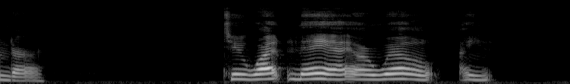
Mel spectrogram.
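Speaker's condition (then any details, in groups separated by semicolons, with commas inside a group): Cerebral palsy; diagnosed around age 2 or 3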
